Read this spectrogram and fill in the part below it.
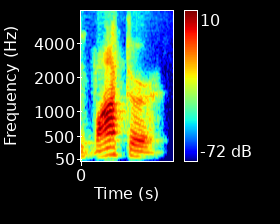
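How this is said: It is said with a German pronunciation. "They say"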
